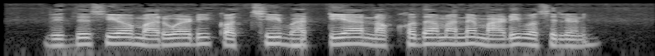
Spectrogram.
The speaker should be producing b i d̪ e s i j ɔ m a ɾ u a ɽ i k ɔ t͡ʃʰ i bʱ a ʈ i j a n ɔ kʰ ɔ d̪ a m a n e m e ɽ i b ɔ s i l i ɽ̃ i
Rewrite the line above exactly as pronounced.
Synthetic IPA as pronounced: b i d̪ e s i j ɔ m a ɾ u a ɽ i k ɔ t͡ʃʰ i bʱ a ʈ i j a n ɔ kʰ ɔ d̪ a m a n e m a ɽ i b ɔ s i l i ɽ̃ i

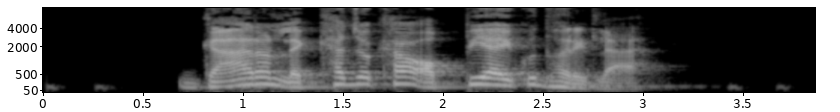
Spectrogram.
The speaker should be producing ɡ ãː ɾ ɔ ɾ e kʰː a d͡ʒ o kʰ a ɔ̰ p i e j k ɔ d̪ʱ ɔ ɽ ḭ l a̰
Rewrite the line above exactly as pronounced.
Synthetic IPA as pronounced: ɡ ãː ɾ ɔ l e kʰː a d͡ʒ o kʰ a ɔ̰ p i a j k u d̪ʱ ɔ ɾ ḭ l a̰

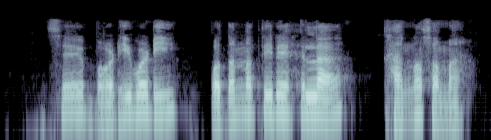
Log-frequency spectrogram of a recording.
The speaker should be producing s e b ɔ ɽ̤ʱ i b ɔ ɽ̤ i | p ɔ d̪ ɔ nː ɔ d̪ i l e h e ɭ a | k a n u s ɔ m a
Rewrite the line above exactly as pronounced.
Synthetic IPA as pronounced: s e b ɔ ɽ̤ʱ i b ɔ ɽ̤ i | p ɔ d̪ ɔ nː ɔ t̪ i ɾ e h e l a | kʰ a n ɔ s ɔ m a

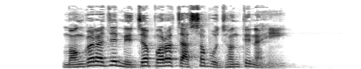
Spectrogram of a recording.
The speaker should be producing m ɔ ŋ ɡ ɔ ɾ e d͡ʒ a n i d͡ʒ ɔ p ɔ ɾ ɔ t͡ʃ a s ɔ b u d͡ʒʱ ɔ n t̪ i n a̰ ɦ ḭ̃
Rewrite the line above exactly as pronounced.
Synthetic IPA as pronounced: m ɔ ŋ ɡ ɔ ɾ a d͡ʒ e n i d͡ʒ ɔ p ɔ ɾ ɔ t͡ʃ a s ɔ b u d͡ʒʱ ɔ n t̪ i n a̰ ɦ ḭ̃

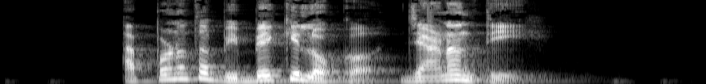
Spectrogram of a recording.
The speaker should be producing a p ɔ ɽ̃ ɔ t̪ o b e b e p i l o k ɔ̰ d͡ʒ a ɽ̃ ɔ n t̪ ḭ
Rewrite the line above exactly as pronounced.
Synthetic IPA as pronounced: a p ɔ ɽ̃ ɔ t̪ ɔ b i b e k i l o k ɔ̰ d͡ʒ a ɽ̃ ɔ n t̪ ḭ

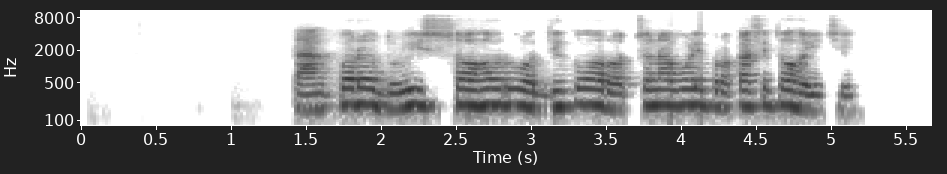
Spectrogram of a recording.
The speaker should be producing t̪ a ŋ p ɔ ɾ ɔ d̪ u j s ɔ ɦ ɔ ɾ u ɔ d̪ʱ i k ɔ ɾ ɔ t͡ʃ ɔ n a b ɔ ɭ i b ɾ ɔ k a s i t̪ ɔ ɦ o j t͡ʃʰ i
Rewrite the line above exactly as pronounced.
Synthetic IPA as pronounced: t̪ a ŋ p ɔ ɾ ɔ d̪ u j s ɔ ɦ ɔ ɾ u ɔ d̪ʱ i k ɔ ɾ ɔ t͡ʃ ɔ n a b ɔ ɭ i p ɾ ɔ k a s i t̪ ɔ ɦ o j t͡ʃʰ i

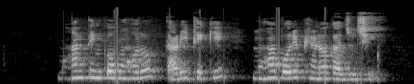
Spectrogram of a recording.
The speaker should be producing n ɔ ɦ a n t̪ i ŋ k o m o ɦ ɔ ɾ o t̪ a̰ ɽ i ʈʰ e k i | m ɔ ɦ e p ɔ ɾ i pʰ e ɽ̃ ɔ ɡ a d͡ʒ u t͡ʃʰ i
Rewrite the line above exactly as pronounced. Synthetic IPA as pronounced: m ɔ ɦ a n t̪ i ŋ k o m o ɦ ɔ ɾ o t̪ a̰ ɽ i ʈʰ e k i | m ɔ ɦ a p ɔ ɾ i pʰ e ɽ̃ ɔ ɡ a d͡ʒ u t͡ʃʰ i

